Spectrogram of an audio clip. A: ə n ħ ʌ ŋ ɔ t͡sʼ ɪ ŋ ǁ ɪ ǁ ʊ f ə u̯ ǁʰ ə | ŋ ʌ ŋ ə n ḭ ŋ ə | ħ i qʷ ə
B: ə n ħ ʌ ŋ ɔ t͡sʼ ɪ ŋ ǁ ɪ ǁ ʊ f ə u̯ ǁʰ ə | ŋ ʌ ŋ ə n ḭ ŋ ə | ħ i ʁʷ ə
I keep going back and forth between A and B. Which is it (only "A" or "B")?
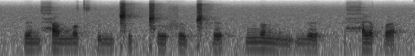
A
